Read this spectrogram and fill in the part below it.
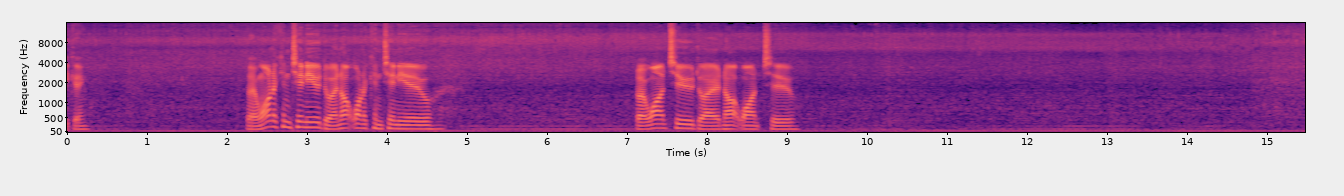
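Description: A torch flame crackles and hisses steadily.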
